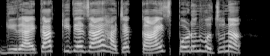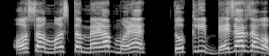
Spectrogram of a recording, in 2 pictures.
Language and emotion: Goan Konkani, angry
